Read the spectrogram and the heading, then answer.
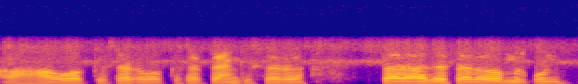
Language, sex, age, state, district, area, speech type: Telugu, male, 18-30, Andhra Pradesh, Vizianagaram, rural, conversation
